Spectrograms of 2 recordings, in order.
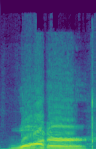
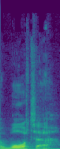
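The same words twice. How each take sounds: First: Loud American "wadder"; loud mock-American outburst; put-on American accent. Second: WATER as "waw-tuh", no R; British-accented WATER. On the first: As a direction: give in and blurt it in an exaggerated American accent. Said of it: "kind of like how with water I had to". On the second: Acted. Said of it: "I pronounce it, of course, water".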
